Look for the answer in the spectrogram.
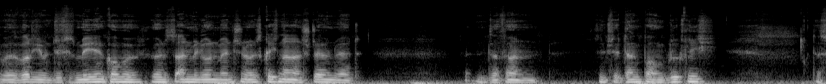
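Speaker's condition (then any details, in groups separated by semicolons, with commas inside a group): Parkinson's disease; daily tasks take longer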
